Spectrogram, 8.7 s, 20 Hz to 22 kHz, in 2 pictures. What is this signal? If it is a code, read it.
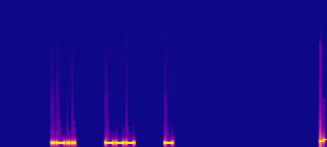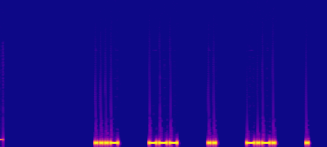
Morse code, heard as a keyed tone, about 34 wpm, spaced as for 16 wpm, 690 Hz. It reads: LOT VOICE
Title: 4x Character Spacing - Top 500 Words - 35wpm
